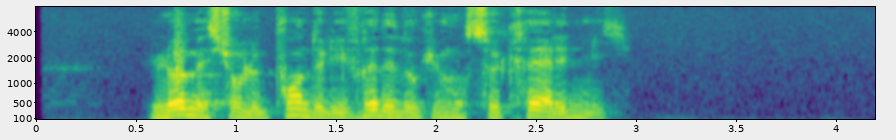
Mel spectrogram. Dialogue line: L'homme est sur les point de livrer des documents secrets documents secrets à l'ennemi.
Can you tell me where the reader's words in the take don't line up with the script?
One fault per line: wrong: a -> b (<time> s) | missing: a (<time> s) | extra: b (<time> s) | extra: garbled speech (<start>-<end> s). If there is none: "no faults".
wrong: les -> le (1.0 s)
missing: documents secrets (2.5 s)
